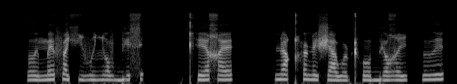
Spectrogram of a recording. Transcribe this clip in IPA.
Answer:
ɤɪ̯mɛfa çivɯʎɔvbʲes | kʰeχɛ | ɳɛqʰɯ ɳeʃawo ʈʰo bʲoʁi | ɯɪ̯

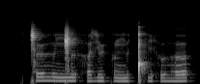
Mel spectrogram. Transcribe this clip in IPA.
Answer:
ǀʏɦɨŋ͡ǁɨhə zykə ŋɨǃʰihɯ ɦə

